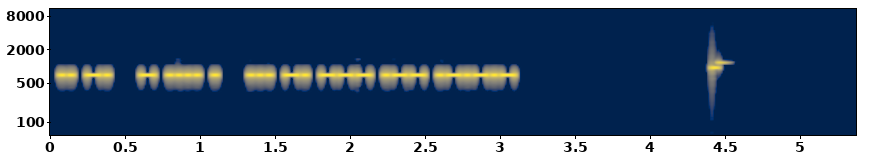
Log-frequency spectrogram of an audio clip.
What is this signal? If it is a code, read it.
Morse code, heard as a keyed tone, about 40 wpm, 700 Hz. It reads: IN THE SNOW.
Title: Sentences from Top 1000 Words - Review Part 3 - 40wpm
